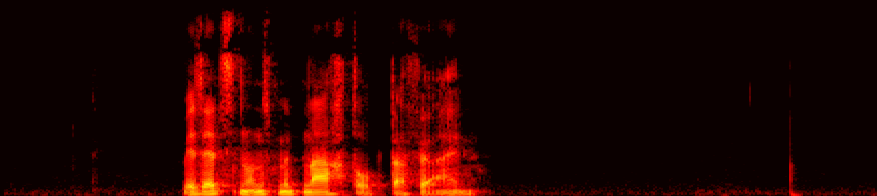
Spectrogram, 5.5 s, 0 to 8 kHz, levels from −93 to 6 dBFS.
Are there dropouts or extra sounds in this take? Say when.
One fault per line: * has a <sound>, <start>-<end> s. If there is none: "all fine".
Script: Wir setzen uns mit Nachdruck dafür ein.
all fine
